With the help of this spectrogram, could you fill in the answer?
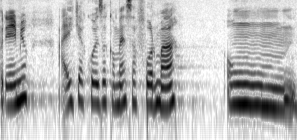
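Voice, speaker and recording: The speaker is a woman. Her voice sits at a fairly high pitch. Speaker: panelist, design researcher at a tech company. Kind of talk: panel discussion. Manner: hesitant, many fillers.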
